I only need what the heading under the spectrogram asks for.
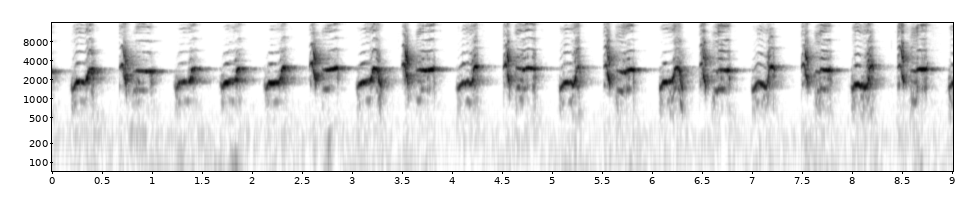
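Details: A male cockatiel whistles a learned mashup of 'September' and 'If you're happy and you know it' in clear, rising phrases of about two to four kilohertz, roughly one per second, with no other sounds.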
